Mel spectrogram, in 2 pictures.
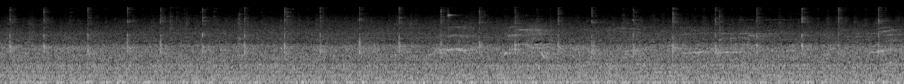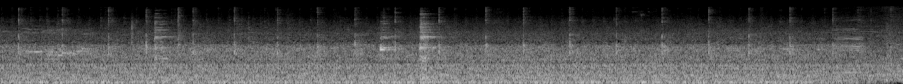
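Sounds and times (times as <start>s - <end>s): train rumble and hiss: 0.0s - 18.0s.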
